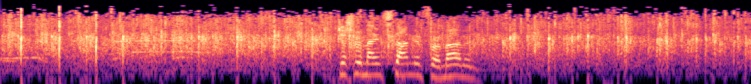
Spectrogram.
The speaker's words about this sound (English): Would you stand to your feet? Come on. Let's give them a proper round of applause.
